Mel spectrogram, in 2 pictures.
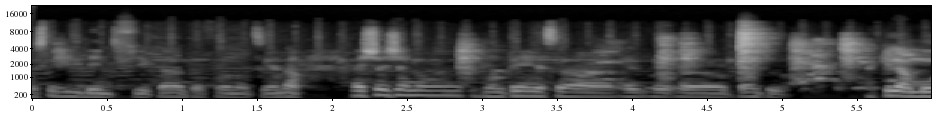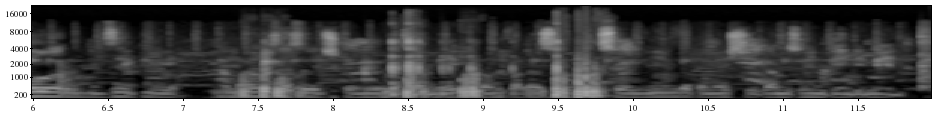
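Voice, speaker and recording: A man's voice: medium pitch, fast talker, mellow, soft background music. A man from São Tomé with a São Tomé Portuguese accent, a sculptor speaking earnestly and reflectively in a documentary interview, often checking that the listener understands. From São Tomé and Príncipe. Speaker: sculptor and painter.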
